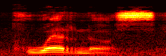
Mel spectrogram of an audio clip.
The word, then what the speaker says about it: cuernos: Cuernos. You see C-U, which is pronounced K.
